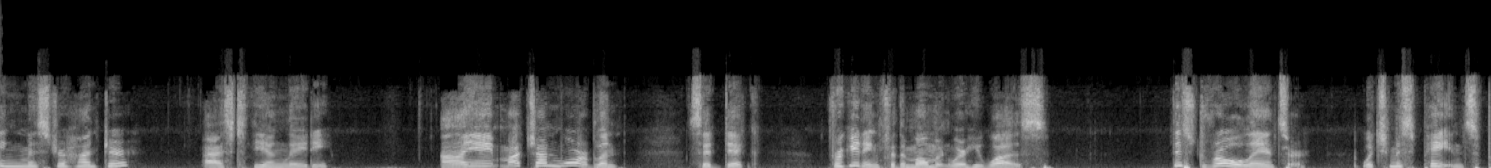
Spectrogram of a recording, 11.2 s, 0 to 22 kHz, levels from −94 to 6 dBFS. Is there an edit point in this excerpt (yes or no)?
no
